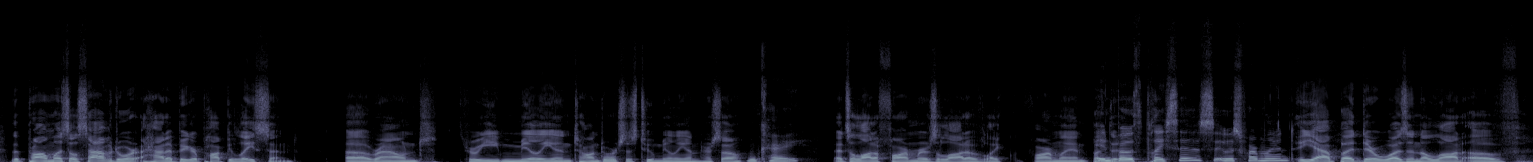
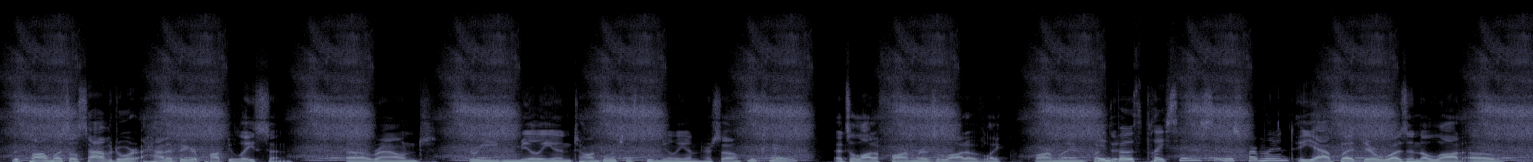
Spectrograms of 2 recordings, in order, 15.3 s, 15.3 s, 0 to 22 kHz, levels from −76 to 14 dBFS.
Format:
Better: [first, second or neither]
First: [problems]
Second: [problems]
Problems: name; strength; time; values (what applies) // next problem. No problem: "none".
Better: first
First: none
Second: hiss; loud; throughout; 3 dB below the speech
